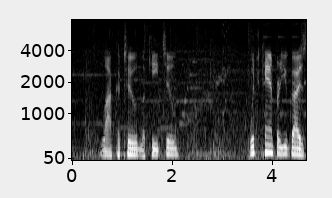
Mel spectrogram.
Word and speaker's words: Lakitu: When I was growing up, I called him Lakutu, which was wrong.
